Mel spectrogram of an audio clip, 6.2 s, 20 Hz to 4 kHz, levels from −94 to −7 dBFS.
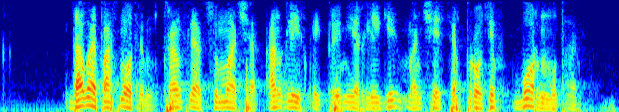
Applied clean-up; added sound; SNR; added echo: none; none; none; none.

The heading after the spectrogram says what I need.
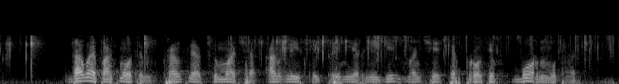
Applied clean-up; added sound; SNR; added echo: none; Crackle; 16 dB; none.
